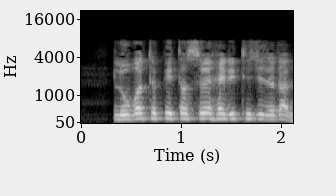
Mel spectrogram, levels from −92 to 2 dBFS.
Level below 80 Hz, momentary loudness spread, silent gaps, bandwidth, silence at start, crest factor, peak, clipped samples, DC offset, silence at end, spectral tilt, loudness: -66 dBFS; 4 LU; none; 7.6 kHz; 0.3 s; 16 dB; -4 dBFS; under 0.1%; under 0.1%; 0 s; -5.5 dB/octave; -20 LUFS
